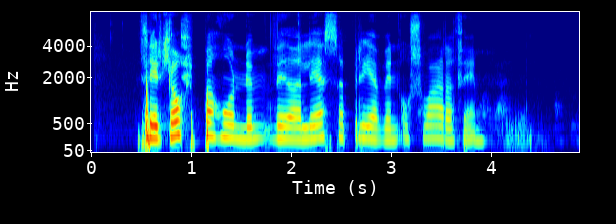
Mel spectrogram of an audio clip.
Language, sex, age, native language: Icelandic, female, 20-29, Icelandic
